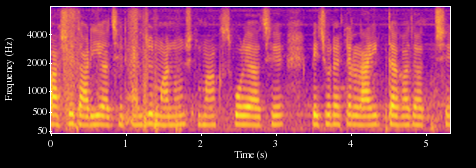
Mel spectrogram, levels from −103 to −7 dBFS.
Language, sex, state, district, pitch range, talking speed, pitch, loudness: Bengali, female, Odisha, Khordha, 205-220 Hz, 145 wpm, 210 Hz, -18 LUFS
